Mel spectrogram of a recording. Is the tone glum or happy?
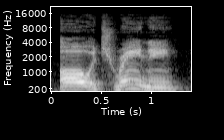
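glum. It is said in a glum, complaining tone.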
